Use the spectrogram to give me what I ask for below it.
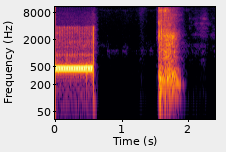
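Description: Telephone dialing tones for a number: a steady mid-pitched tone holds for about half a second and cuts off sharply. After a short silence comes a brief, rougher burst of noisy sound that also ends abruptly.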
